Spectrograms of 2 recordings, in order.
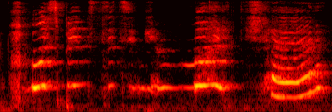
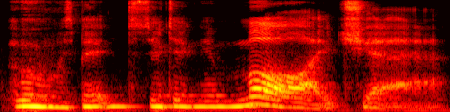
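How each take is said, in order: First: It is said in a tiny squeaky voice. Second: It is growled in a great gruff voice.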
